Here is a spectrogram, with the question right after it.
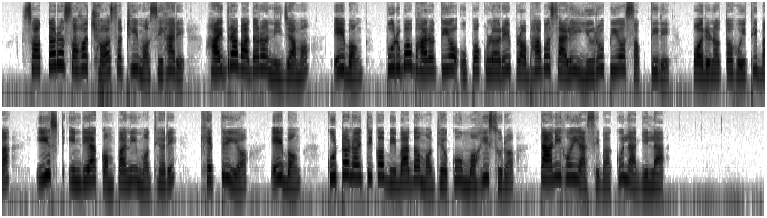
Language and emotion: Odia, neutral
